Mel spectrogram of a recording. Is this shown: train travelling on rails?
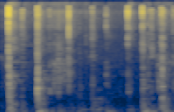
no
